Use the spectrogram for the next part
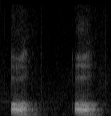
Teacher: অ এর উচ্চারণ যখন মুখটা একটু বন্ধ হয়ে আসে, সংবৃত মানে ঢাকা। ও ও, দেখো মুখটা একদম বন্ধ হয়ে আসছে।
